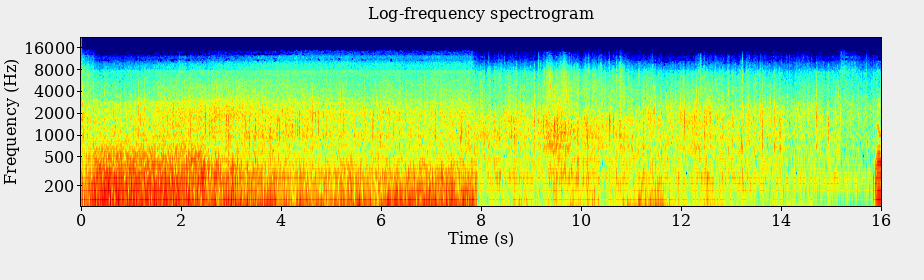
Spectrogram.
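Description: Mountain bike riding on a gravel track: a loud rumble of wind on the microphone and tyres on gravel, which drops suddenly about eight seconds in to a quieter hiss of tyres rolling on the gravel.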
